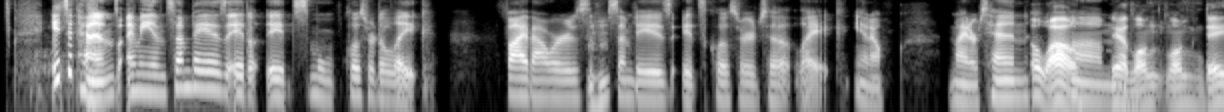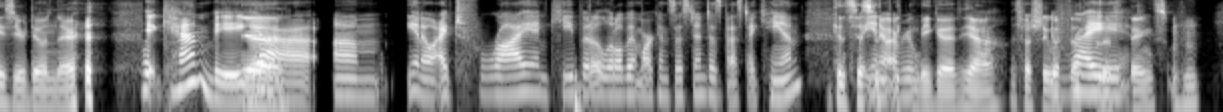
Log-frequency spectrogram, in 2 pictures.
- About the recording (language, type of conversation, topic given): English, advice, How can I set boundaries and manage my time so work doesn't overrun my personal life?
- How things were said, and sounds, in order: other background noise; chuckle; tapping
